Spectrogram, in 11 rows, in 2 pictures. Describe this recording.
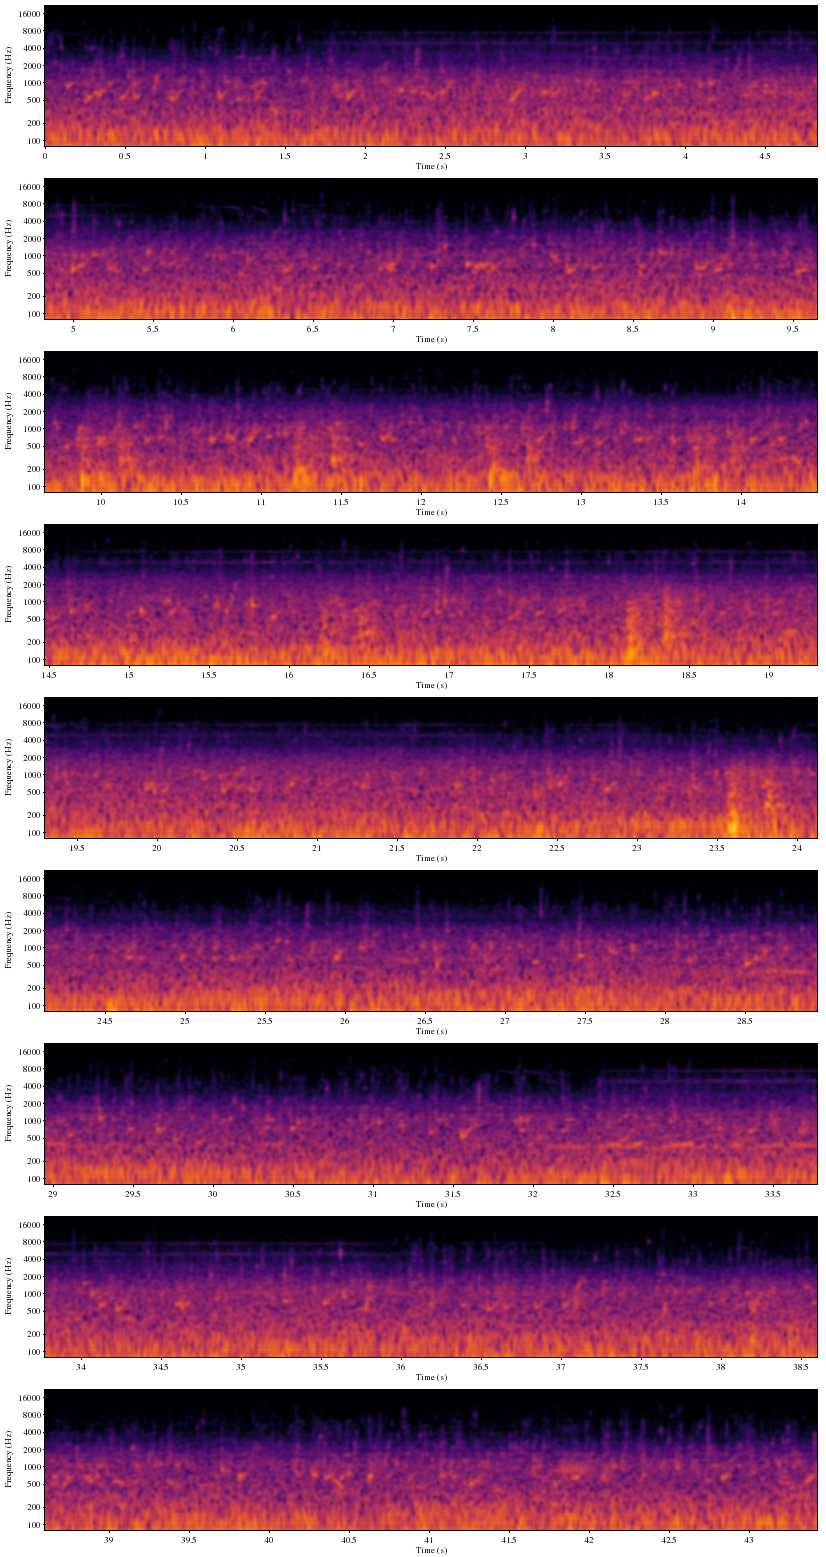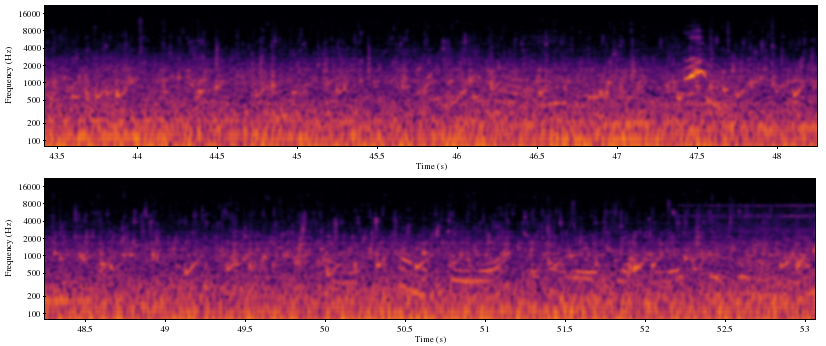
melt water runs down into landwehrkanal, the city, the country & me: january 28, 2013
